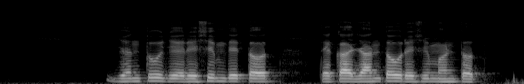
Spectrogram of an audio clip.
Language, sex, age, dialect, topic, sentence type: Marathi, male, 18-24, Southern Konkan, agriculture, statement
